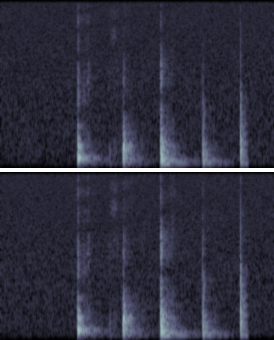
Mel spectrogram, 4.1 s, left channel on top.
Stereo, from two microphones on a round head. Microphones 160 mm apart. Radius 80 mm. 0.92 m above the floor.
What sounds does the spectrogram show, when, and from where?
1.1 s footsteps: centre (ahead or behind); by 3.7 s 30° right (ahead or behind)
